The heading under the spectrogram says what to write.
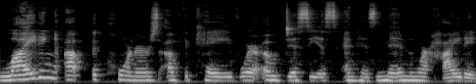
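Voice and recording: The intonation holds fairly even. It belongs to someone reading aloud in a natural voice.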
